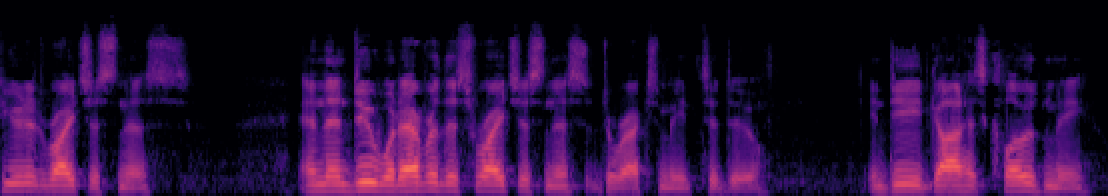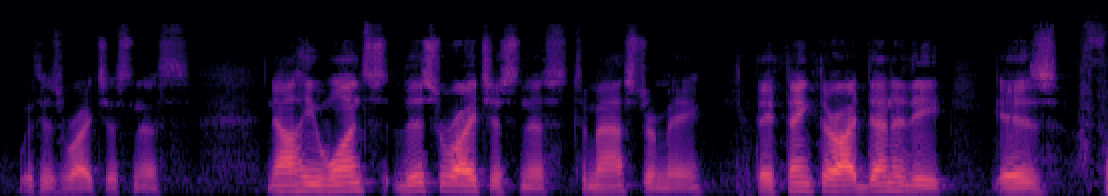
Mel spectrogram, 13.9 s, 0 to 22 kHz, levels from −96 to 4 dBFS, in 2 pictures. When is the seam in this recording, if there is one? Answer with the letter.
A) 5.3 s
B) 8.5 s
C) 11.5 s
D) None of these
C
